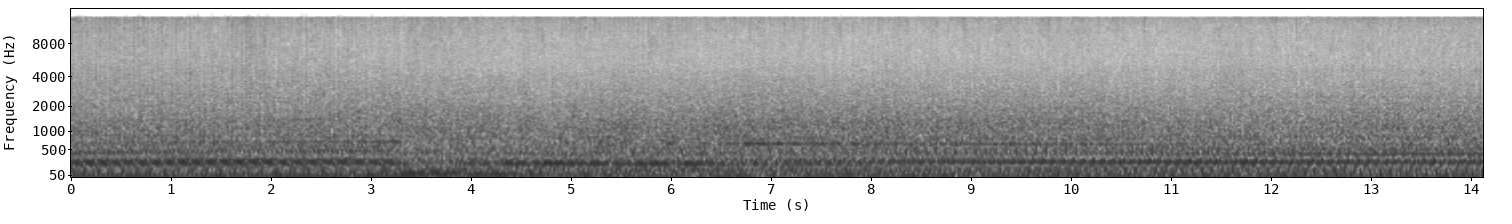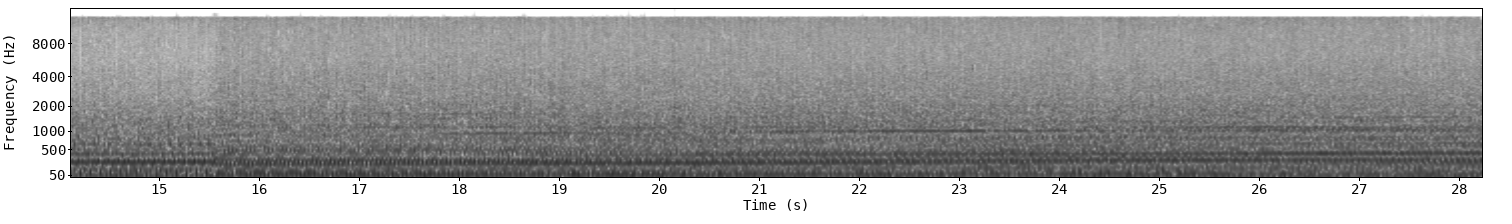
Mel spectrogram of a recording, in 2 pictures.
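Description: Stock car's V8 engine heard from inside the cockpit at speed on an oval track, loud and steady with wind and road noise. The engine note shifts about three seconds in and again about halfway through, as the throttle eases and picks up around the turns.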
